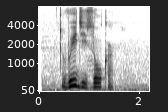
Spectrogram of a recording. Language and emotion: Russian, neutral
